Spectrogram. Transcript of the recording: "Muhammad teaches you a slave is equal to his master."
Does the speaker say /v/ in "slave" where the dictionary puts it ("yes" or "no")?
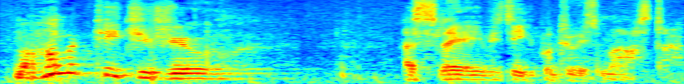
yes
